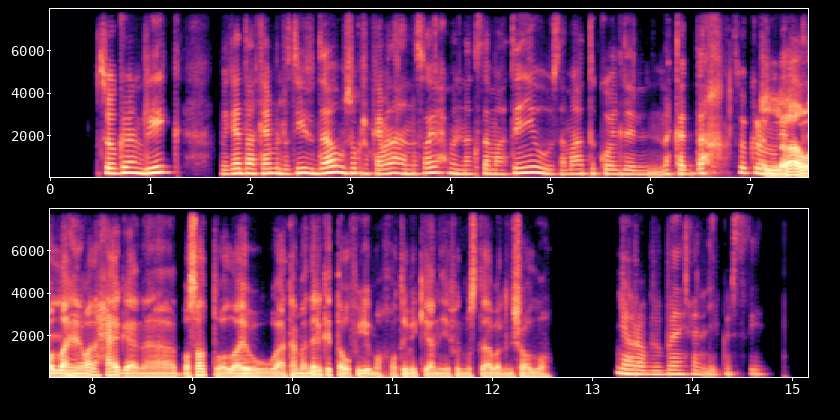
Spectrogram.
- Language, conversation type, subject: Arabic, advice, ازاي الغيرة الزيادة أثرت على علاقتك؟
- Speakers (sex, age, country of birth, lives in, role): female, 20-24, Egypt, Portugal, user; male, 20-24, Egypt, Egypt, advisor
- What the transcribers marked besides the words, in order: tapping; chuckle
